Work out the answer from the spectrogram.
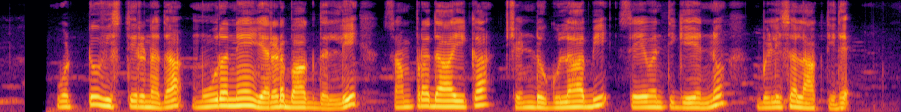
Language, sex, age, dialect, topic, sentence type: Kannada, male, 18-24, Mysore Kannada, agriculture, statement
